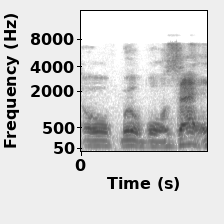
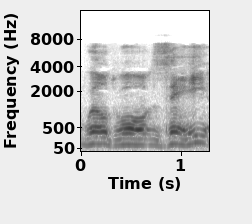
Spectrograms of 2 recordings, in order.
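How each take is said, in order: First: The Z is said the British way, zed. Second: The Z is said the American way, zee.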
